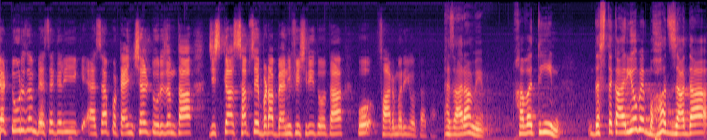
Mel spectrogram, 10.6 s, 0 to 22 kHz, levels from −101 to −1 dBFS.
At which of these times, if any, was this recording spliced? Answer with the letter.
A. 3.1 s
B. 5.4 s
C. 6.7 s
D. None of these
C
